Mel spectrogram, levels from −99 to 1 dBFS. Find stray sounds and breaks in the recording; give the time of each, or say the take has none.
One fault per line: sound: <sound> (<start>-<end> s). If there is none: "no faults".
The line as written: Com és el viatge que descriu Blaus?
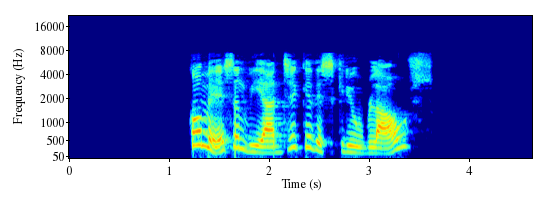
no faults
